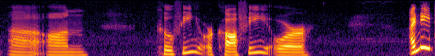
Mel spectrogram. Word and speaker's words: Ko-fi: sent me $5 on Kofi or Coffee or I need to decide how that's pronounced. Except I'm pretty sure whatever I decide it'll be wrong. I reckon it's Ko-Fi, like sci-fi.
